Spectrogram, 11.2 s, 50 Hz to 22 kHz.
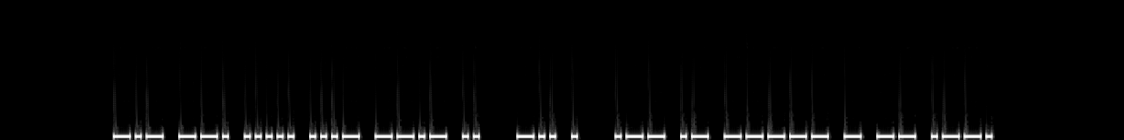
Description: Morse code, heard as a keyed tone, about 22 wpm, 700 Hz. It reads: KG5VQI DE WA0TMP
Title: USA Callsign DE Callsign 22wpm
